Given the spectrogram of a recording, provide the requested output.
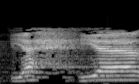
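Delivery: يحيى drawn slowly with a thin ha; slow light-ha chant. Shown as a demonstration. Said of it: "ترقيق الحاء".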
